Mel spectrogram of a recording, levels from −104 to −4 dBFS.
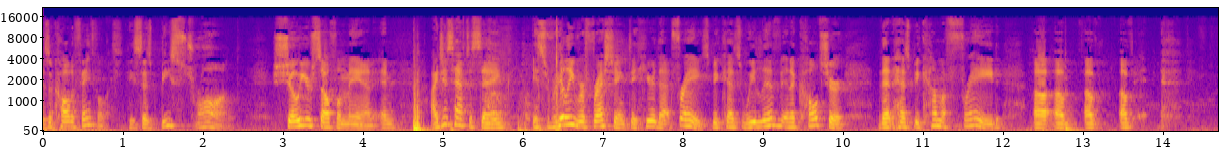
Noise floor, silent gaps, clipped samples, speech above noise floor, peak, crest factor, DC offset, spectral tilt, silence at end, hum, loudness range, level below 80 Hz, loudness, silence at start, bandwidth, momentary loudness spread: -47 dBFS; none; under 0.1%; 27 dB; -2 dBFS; 18 dB; under 0.1%; -5.5 dB/octave; 0.55 s; none; 4 LU; -36 dBFS; -21 LUFS; 0 s; 15.5 kHz; 12 LU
